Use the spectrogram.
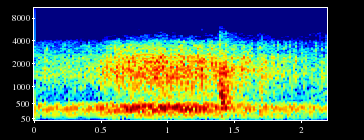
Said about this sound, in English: I bring the plane down and land it on the lake.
